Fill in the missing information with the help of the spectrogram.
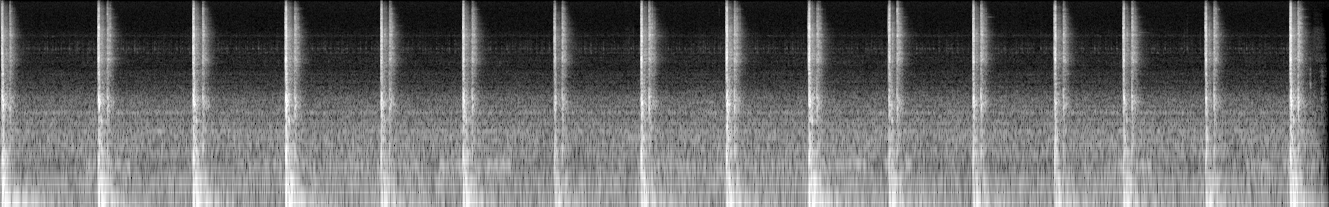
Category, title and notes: Sound effects > Objects / House appliances
CMPTKey-Blue Snowball Microphone, CU Space Bar Nicholas Judy TDC
Pressing a space bar on a keyboard.
keyboard, space-bar, Blue-brand, Blue-Snowball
